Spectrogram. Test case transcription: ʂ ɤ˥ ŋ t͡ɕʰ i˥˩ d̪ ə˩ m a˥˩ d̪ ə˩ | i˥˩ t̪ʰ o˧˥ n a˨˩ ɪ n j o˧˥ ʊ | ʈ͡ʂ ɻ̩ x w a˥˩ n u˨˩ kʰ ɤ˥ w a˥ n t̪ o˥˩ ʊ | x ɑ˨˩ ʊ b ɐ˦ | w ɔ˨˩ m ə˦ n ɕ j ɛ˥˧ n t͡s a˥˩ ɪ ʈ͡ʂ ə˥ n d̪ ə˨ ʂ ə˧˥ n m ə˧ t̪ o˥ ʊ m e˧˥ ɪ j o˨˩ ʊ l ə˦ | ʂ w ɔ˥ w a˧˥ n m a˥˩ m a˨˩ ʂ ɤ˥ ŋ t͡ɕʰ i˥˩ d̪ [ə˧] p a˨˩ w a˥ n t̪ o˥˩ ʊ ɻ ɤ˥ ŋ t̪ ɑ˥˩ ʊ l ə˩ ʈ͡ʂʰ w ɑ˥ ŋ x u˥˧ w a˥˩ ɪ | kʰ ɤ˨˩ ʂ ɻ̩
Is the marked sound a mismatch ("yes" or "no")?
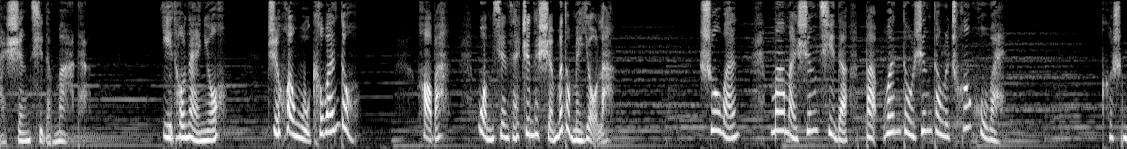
yes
